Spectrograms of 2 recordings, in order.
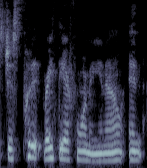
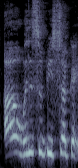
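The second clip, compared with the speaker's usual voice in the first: higher, louder eager imitation; a husband's overeager pitch, imitated; mock excited husband; 8 semitones higher, 5 dB louder than usual. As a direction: ape his eager enthusiasm. Husband's excited quote, mocked.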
